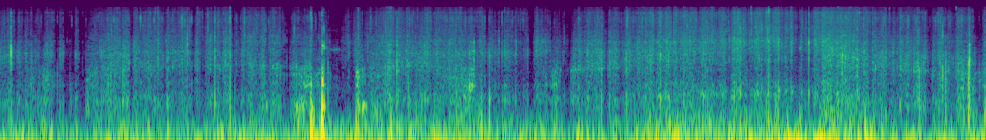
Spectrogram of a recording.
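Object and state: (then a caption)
Nylon fiber scouring pad being pressed. A red fibrous nylon scouring pad is pressed between two pencil microphones. It gives a steady, close crinkly scratching and crackling with heavy low rumble, and one sharper, louder pop a third of the way through.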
